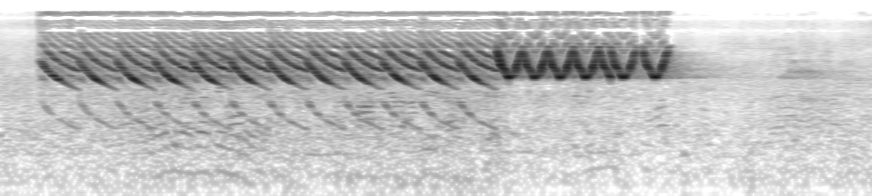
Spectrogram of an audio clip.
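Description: An electric motorcycle's anti-theft alarm siren set off from its remote: a run of falling whoops, about four a second, changing to a faster up-and-down warble before cutting off suddenly about five seconds in.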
